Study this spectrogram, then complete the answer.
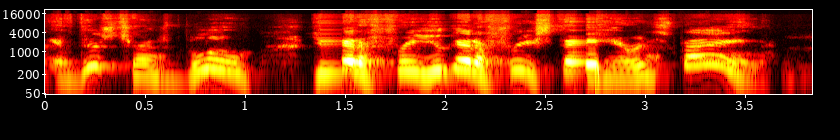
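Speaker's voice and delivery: acted-out sarcastic, swooping sing-song tone. Retelling what a customs inspector says to a suspect: imitating a sarcastic inspector. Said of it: "He's the most sarcastic prick".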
